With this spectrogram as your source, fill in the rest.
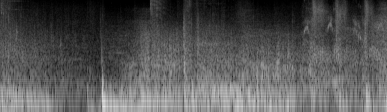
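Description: A disarming spell cast in the video game Hogwarts Legacy: one sharp, loud burst like a blast at about two seconds, then a dense rumbling battle din with further whooshing impacts and crackles.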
